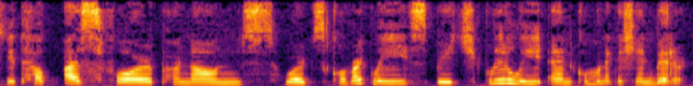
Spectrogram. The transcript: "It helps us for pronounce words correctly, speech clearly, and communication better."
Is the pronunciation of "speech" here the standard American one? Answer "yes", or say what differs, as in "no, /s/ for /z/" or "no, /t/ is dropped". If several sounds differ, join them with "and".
yes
